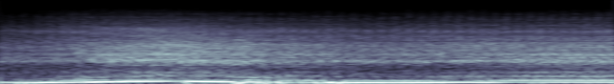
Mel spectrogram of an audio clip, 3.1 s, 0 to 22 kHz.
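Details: 1984 Porsche 944 running after sitting a couple of years, with good oil pressure: steady, even four-cylinder idle with deep low rumble and slight light clatter on top; running fine.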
